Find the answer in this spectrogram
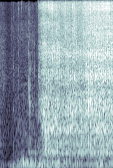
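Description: Electronic bill counting machine running a stack of banknotes through its feed rollers at speed: a steady rapid whirr that starts just under a second in.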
